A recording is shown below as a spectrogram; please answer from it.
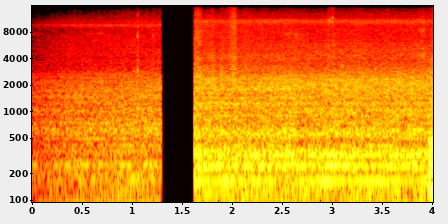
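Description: Steady mechanical hum holding a few even tones, broken by a brief total dropout just over a second in.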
